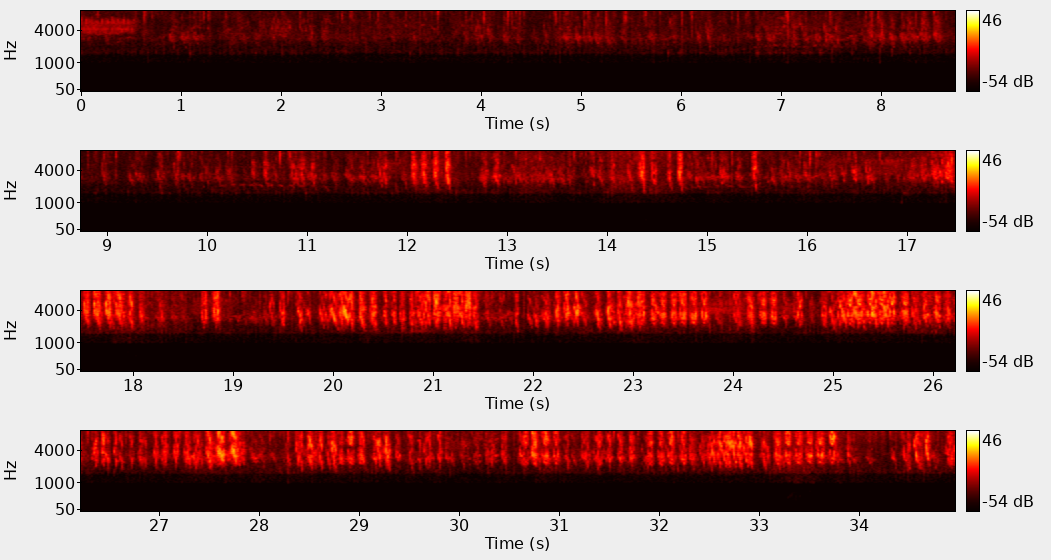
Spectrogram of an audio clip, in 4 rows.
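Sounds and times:
redpolls chattering: 0.0s - 34.9s.

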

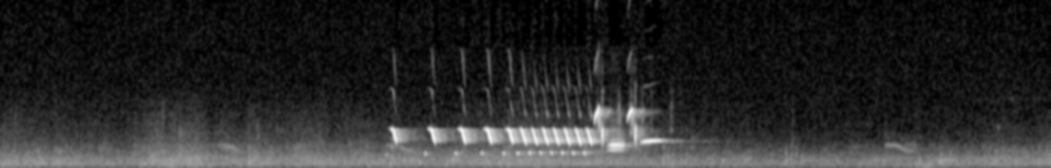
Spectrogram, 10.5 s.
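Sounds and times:
song sparrow singing: 3.9s - 7.1s.

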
